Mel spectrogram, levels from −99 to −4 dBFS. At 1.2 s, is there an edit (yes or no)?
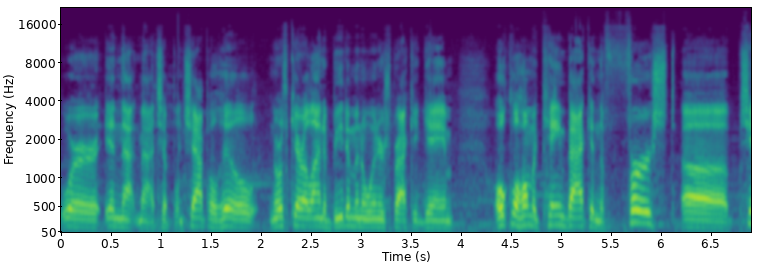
yes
